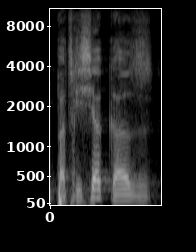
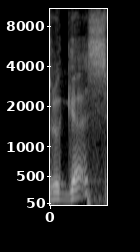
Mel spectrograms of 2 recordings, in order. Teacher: l'accent qui remplace les Z par des S, et réciproquement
